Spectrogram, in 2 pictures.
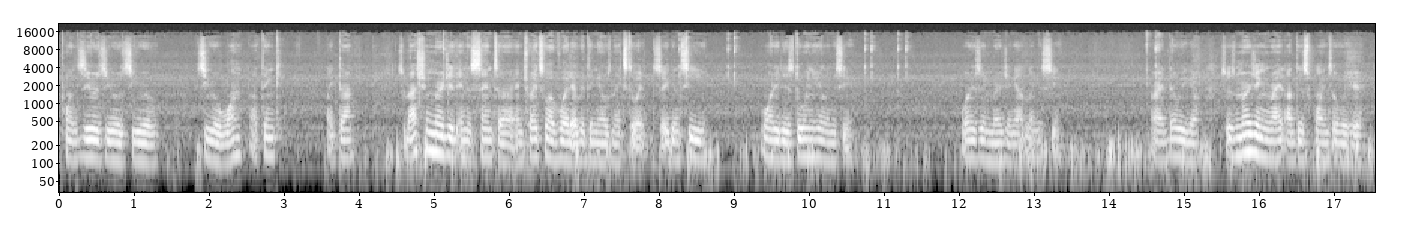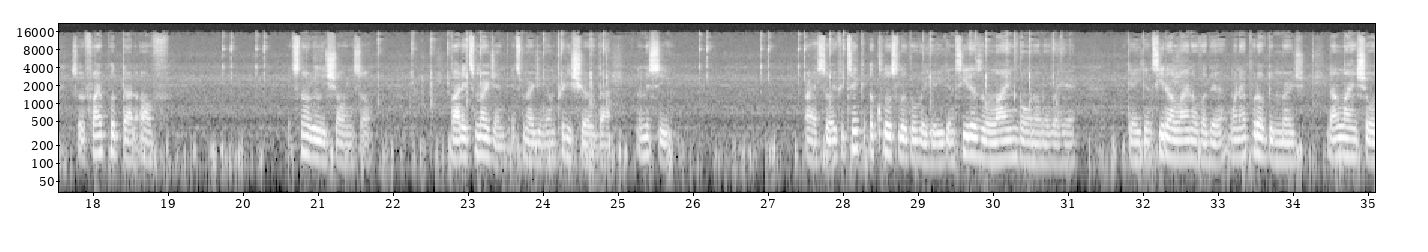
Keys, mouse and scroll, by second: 0.8-5.0 drag, 0.8 KP_0, 3.5 Return, 4.4 z, 4.7 scroll up 1, 5.0-8.6 shift+middle drag, 8.6-14.9 drag, 14.9 shift+right click, 20.0-21.4 drag, 21.4 scroll down 1, 21.7 z, 22.0-26.4 middle drag, 22.6-23.2 scroll down 4, 23.5-24.1 scroll up 2, 24.1 scroll down 2, 24.6 scroll up 2, 26.4-28.0 drag, 28.0-35.1 middle drag, 28.3-29.3 scroll up 2, 29.3 scroll up 1.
